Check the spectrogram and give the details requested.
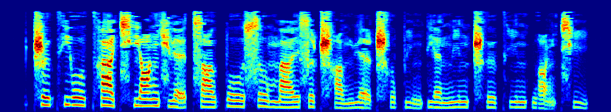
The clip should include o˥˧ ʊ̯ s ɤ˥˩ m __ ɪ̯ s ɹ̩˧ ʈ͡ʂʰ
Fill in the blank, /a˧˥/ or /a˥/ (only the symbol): a˧˥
